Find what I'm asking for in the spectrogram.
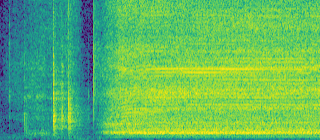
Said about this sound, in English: And then grab your heat tool.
